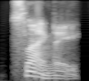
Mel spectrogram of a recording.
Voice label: "slangy", British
